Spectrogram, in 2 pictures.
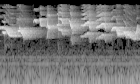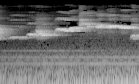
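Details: A stressed-bird therapy recording of an Oriental magpie-robin gives a dense burst of sharp chirps and slurred whistles, then slower drawn-out whistled phrases, with a low steady hum underneath.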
